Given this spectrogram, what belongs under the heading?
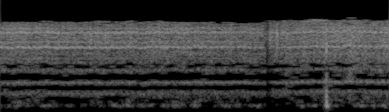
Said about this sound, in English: And now the machinery begins to hum. In a moment, the centrifuge should start whirling around in its giant circle.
